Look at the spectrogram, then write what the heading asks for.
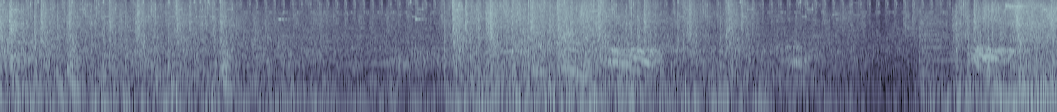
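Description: Dense bursts of gunfire rattle through a firefight in Death Stranding, near and loud, with rapid automatic fire and overlapping shots carrying on through the whole stretch, and shouted voices mixed in.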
